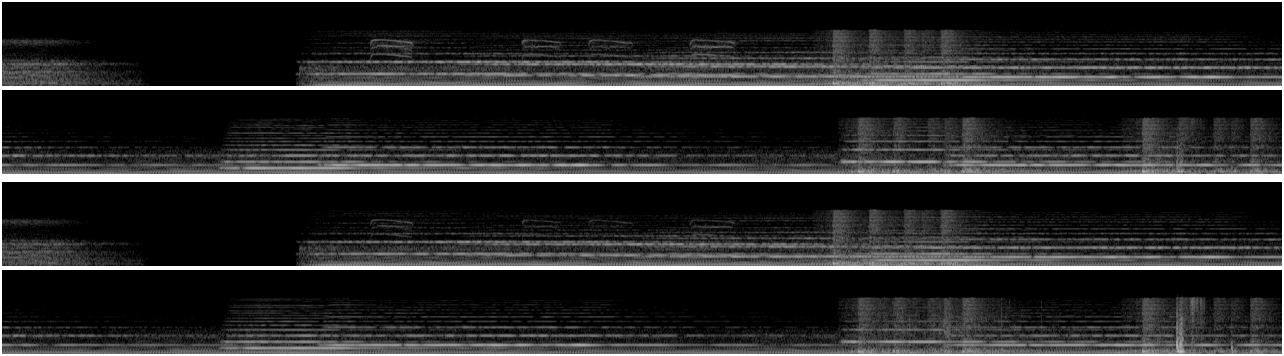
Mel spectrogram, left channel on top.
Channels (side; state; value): both; normal; correlation 0.92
